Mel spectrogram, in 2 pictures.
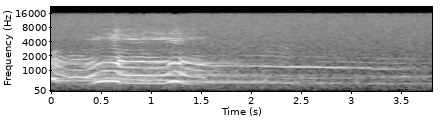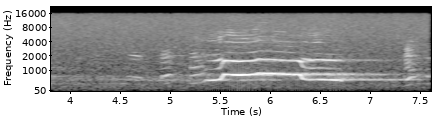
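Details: Full-moon wolf howling recorded 31 July 2015 with a JVC Everio GZ EX215: two bursts of stacked howls with stepped pitch jumps, separated by a quieter stretch where a single fading tone trails off.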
